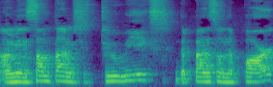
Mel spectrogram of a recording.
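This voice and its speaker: A man with a strong non-native accent speaks at a medium pitch, his voice somewhat breathy. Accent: strong foreign. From Ukraine. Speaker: real estate investor. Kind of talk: interview.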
